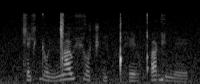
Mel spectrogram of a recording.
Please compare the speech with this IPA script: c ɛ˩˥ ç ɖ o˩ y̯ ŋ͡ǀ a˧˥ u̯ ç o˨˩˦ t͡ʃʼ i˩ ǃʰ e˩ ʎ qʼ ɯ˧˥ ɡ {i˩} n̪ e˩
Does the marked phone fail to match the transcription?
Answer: no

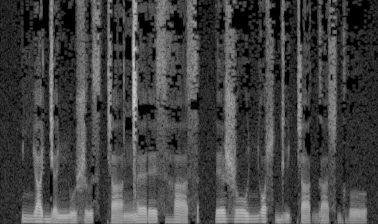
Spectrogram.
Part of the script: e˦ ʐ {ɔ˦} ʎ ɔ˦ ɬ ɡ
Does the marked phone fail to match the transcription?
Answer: yes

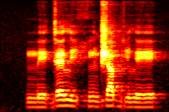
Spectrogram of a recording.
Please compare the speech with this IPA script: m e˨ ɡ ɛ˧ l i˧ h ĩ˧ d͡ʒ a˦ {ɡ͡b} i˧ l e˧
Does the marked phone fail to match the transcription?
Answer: yes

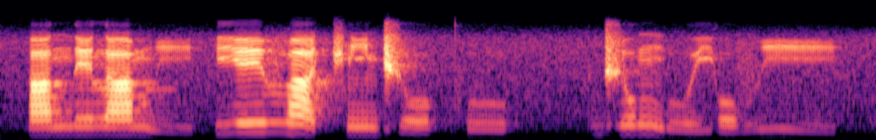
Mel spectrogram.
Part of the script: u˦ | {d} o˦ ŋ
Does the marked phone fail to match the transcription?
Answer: yes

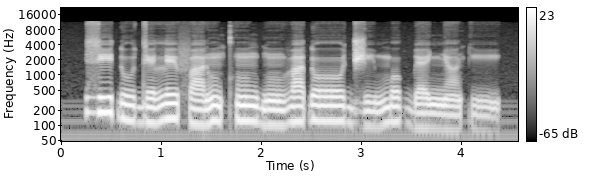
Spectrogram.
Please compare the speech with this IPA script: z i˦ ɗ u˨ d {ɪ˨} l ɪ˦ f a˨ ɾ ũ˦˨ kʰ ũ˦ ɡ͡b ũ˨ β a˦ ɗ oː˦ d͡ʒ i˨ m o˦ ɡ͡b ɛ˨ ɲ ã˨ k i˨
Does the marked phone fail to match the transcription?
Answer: no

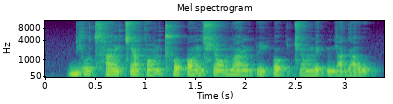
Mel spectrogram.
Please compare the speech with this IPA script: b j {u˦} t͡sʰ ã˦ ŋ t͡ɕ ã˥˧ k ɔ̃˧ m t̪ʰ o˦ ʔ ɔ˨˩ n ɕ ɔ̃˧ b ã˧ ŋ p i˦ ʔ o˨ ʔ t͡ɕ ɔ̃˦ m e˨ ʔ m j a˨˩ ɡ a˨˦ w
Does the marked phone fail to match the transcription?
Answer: no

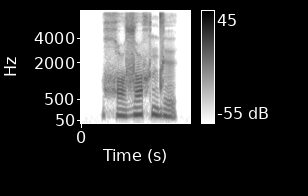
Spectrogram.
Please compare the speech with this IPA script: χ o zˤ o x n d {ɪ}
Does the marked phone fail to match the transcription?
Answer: no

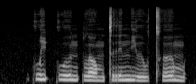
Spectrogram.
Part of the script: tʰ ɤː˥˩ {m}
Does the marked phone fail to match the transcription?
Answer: no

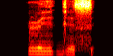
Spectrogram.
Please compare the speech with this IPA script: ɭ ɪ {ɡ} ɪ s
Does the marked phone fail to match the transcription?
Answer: no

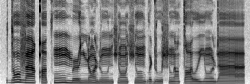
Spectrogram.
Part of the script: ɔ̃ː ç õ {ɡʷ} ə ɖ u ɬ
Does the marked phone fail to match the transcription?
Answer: no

